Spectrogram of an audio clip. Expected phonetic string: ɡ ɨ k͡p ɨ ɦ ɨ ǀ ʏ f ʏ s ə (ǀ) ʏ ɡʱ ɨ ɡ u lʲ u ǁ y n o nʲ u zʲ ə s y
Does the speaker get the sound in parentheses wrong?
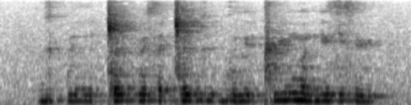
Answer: no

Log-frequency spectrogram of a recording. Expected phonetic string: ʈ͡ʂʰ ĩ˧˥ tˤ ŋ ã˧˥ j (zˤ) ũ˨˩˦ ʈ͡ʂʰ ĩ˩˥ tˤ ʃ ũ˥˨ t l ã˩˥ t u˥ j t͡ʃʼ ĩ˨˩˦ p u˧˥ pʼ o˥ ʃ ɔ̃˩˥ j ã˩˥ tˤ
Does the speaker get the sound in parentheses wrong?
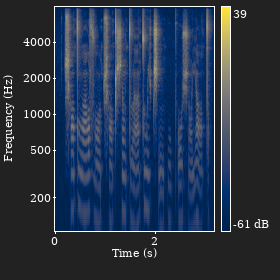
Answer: no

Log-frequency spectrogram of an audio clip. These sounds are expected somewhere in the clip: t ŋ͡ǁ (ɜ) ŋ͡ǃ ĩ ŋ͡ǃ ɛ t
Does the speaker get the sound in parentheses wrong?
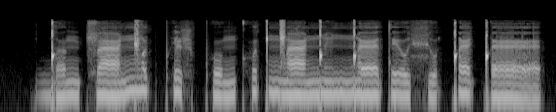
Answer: yes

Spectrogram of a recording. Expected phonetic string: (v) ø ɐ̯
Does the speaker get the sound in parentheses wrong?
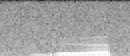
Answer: yes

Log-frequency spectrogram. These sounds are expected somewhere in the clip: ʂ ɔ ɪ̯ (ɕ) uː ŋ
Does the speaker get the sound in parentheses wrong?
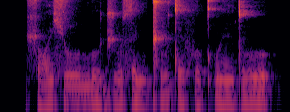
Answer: no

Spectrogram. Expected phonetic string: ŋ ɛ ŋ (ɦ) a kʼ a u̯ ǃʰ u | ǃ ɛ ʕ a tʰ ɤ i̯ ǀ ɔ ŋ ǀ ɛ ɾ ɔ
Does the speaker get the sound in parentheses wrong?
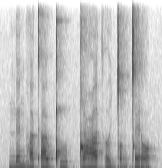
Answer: no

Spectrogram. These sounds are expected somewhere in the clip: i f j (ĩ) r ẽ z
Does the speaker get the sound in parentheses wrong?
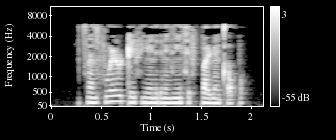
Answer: yes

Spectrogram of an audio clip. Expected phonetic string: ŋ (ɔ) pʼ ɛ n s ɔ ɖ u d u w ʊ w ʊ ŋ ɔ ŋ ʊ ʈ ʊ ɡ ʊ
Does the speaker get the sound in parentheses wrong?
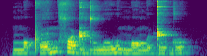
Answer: no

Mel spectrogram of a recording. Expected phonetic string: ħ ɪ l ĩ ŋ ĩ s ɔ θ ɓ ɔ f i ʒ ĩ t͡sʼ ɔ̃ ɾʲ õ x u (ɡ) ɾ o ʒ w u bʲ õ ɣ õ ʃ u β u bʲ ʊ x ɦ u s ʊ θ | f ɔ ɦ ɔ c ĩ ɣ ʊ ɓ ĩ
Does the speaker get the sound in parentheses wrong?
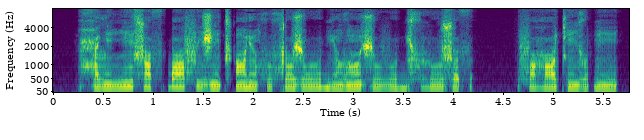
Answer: yes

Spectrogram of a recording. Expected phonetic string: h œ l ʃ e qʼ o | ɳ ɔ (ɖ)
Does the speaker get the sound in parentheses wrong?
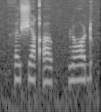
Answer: no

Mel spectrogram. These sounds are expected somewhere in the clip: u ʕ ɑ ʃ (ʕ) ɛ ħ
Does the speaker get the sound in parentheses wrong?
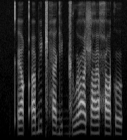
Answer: no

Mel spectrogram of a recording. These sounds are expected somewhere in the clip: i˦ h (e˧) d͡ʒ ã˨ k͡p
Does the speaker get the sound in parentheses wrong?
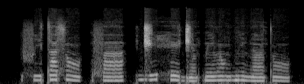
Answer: yes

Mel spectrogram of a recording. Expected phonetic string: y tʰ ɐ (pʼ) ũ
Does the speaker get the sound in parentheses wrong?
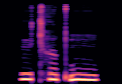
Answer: no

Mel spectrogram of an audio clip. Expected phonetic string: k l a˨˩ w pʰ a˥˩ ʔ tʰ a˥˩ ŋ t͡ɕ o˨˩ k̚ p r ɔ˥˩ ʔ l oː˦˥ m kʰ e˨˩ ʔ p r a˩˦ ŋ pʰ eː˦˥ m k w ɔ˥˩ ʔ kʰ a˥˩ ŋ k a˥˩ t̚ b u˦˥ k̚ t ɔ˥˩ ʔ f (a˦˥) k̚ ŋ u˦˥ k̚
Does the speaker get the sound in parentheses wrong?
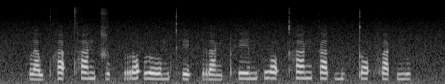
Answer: no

